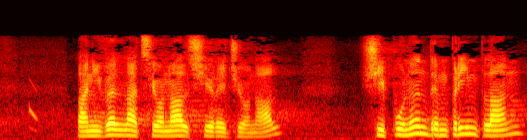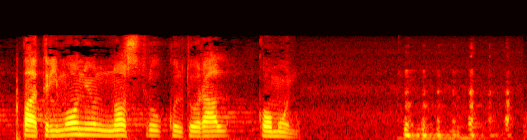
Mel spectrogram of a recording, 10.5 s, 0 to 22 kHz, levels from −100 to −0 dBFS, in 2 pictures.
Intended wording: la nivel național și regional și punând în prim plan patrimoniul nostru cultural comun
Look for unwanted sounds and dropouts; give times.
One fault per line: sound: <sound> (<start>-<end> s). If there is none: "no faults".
sound: chirp (0.3-0.4 s)
sound: laugh (9.2-10.4 s)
